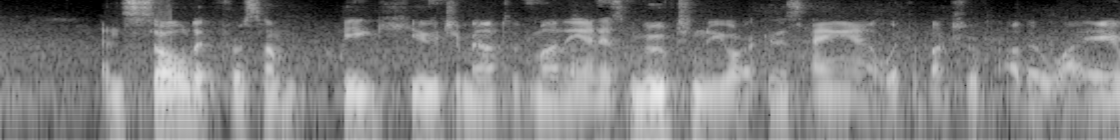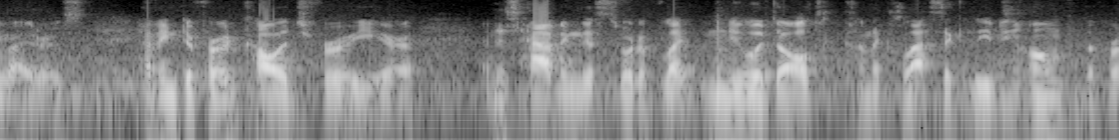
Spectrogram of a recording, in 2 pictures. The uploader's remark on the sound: Interviews from the Brisbane Writers’ Festival Green Room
